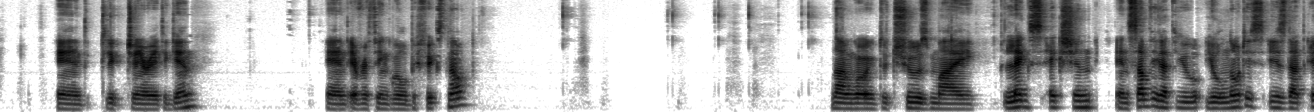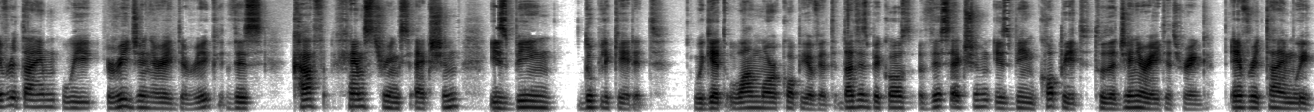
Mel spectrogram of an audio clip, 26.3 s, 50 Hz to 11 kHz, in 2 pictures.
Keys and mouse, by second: 2.9 middle drag, 4.8-5.6 drag, 6.7 click, 7.1 click, 7.4 click, 8.0-26.2 drag.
